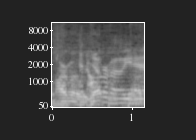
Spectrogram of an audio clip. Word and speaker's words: arvo: Ace excellent arvo afternoon is that how you say it arvo arvo yep Oh this is brilliant look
